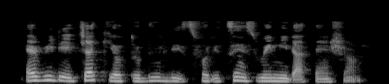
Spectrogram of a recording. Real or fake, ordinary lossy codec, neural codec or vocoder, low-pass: real; none; none; none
